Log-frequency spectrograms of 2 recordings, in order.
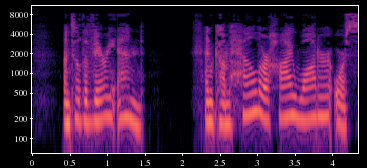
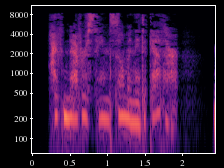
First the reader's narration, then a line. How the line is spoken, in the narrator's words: whispered Edith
